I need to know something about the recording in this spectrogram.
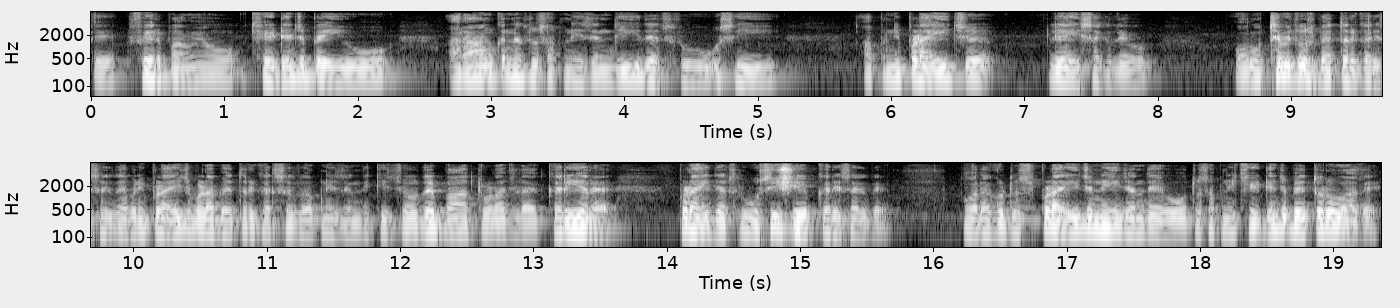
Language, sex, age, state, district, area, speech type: Dogri, male, 45-60, Jammu and Kashmir, Reasi, urban, spontaneous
